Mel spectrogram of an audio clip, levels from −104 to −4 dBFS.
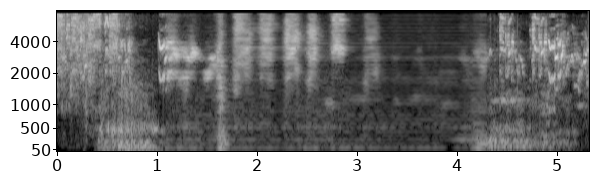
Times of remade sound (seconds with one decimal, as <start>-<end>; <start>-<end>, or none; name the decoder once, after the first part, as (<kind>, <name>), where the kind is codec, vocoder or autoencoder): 1.1-4.3 (vocoder, HiFi-GAN)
